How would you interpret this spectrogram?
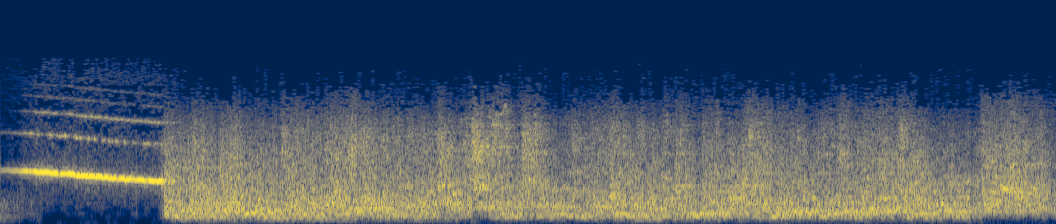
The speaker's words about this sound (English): Hey, that wasn't a humming noise. That was a whistle and a bang. Go quick. Turn that thing off. Someone's shooting at us.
